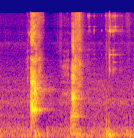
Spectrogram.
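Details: Puppy barking: three short, sharp barks about half a second apart, the last one softer and lower.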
